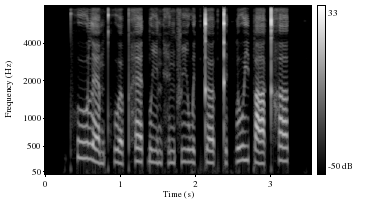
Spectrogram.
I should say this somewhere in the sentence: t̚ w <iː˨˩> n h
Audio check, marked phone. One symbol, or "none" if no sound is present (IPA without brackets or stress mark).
iː˨˩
